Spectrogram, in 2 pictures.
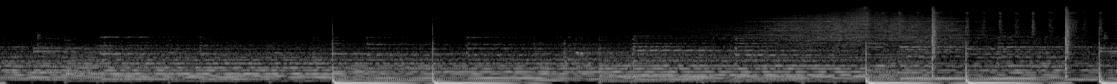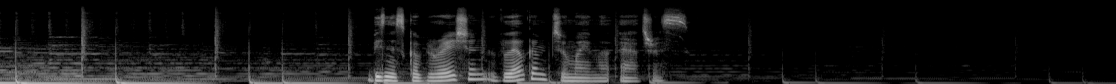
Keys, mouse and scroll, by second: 0.5 click, 1.1 right click, 2.7 click, 3.8 click, 4.1-5.4 typing, 7.0 click, 7.2 click, 9.3 click, 9.9-11.3 typing, 11.1 click, 14.4 space, 14.5 space, 15.9 space, 16.2 space, 17.9 space, 18.1 space, 20.1-22.1 typing.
